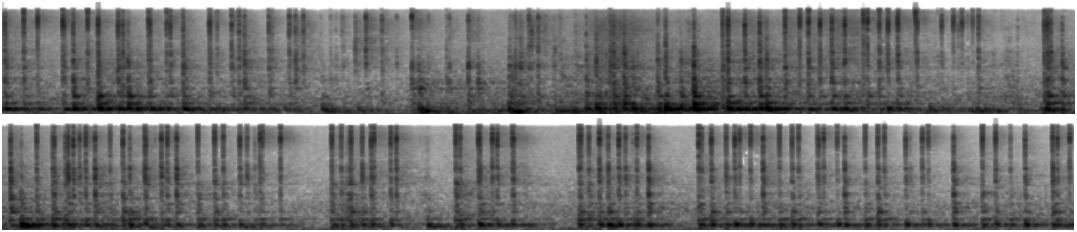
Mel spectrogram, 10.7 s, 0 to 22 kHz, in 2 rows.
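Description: Long natural fingernails tap rapidly and irregularly on the sides of a standing, medium-sized, hollow Faith in Nature plastic shampoo bottle that appears filled with liquid. The taps make bright, crisp clicks over a dull, hollow tone around 195 Hz, each dying away almost at once. The tapping runs continuously with a few brief pauses.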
